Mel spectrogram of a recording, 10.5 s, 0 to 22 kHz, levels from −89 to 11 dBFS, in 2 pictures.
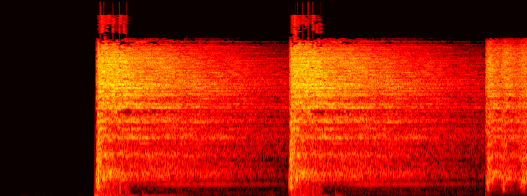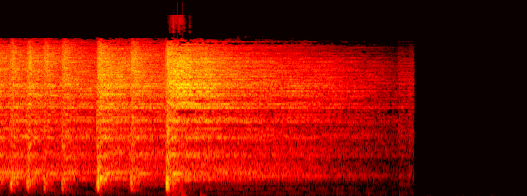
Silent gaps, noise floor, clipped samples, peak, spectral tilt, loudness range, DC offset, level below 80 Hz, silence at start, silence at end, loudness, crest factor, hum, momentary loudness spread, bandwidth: none; -87 dBFS; under 0.1%; 0 dBFS; 2.5 dB/octave; 5 LU; under 0.1%; -66 dBFS; 0.95 s; 1.65 s; -12 LUFS; 18 dB; none; 20 LU; 16.5 kHz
